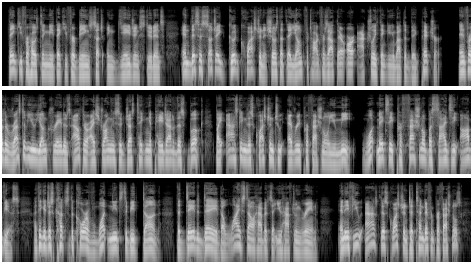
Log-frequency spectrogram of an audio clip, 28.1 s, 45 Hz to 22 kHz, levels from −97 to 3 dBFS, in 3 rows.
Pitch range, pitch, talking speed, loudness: 110-135 Hz, 125 Hz, 225 wpm, -20 LUFS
